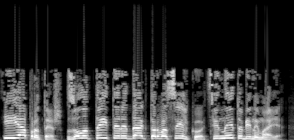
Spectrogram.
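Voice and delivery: put-on high-pitched, playful reproach from an elderly poetess; teasing old poetess. Poetess chides her young editor over his edits, teasing. Poetess praises, then challenges.

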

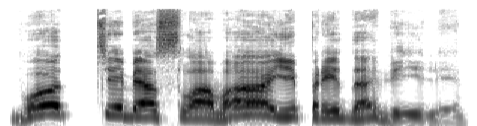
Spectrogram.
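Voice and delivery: put-on high, slow, snorting old spirit; snorting domovoi. A narrator's reading. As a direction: snort it out, squeaky and mocking. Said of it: "фыркнул домовой".

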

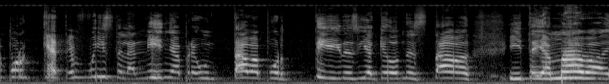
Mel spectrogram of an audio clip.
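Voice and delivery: high, tearful reproach; grieving mother. Acted. Mother scolding Jairo for leaving, tearful high wail. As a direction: cry it out at your husband.

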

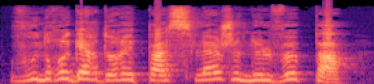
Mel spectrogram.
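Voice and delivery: loud, high and rushed; frantic, forceful outburst; panicked refusal. A narrator's reading. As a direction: forbid it in sudden terror. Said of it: "dit-il en pâlissant".

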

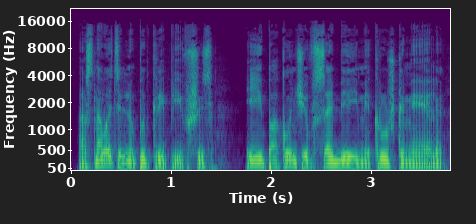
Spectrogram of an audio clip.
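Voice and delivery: ordinary delivery

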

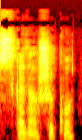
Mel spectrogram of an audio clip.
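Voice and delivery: ordinary delivery

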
